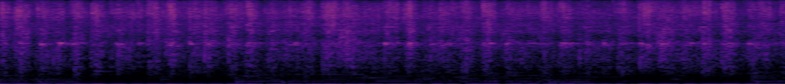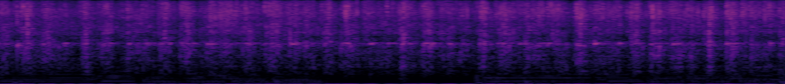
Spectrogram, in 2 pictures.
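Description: Ice rattles rapidly inside a cocktail shaker.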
